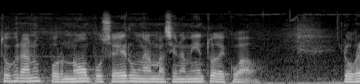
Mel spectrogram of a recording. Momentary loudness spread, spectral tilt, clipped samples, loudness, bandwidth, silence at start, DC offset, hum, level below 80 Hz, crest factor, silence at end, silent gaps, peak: 17 LU; -6 dB/octave; under 0.1%; -19 LUFS; 12.5 kHz; 0 s; under 0.1%; none; -38 dBFS; 14 dB; 0 s; none; -4 dBFS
